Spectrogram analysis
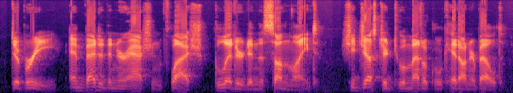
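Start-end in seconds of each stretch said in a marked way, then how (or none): none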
